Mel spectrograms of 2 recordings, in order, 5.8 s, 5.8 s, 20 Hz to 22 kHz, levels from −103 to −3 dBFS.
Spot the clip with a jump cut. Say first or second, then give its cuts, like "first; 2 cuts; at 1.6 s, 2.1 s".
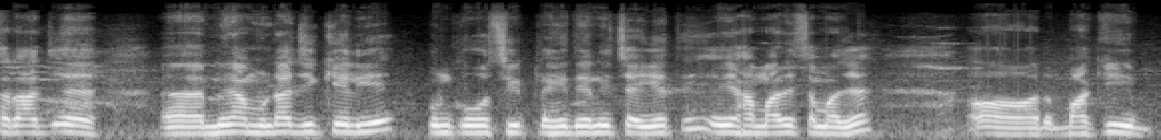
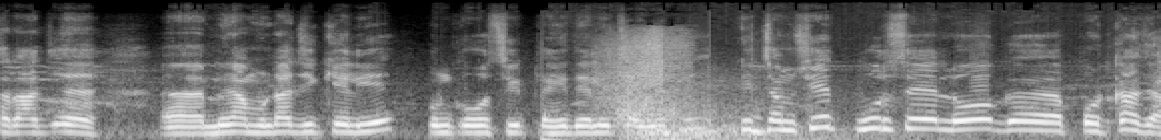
second; 1 cut; at 3.4 s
